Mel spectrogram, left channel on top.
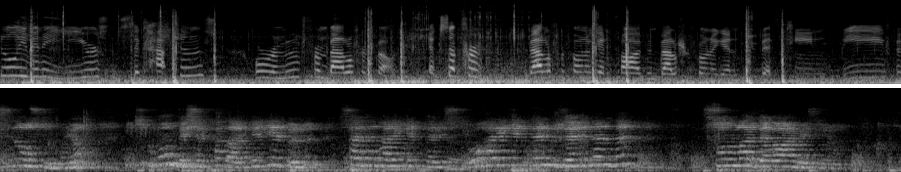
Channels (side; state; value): both; different; correlation -0.01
